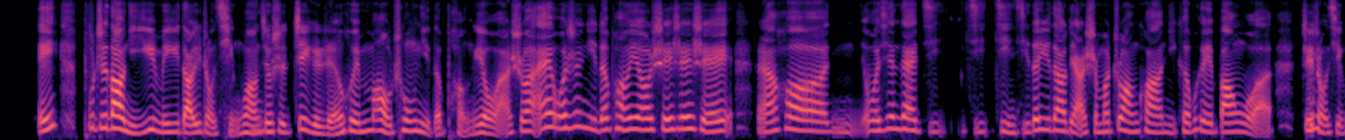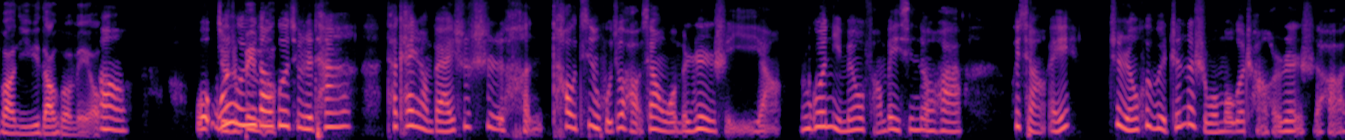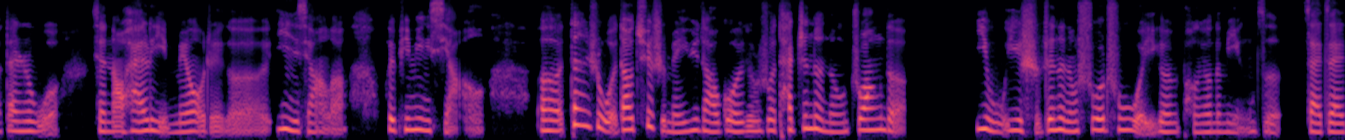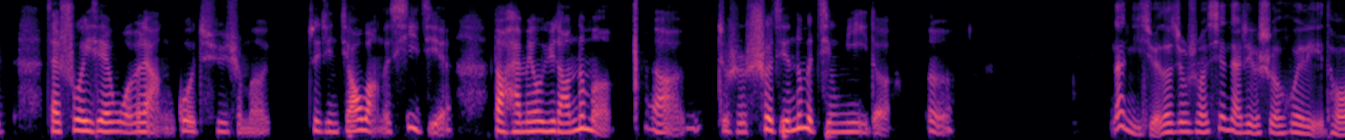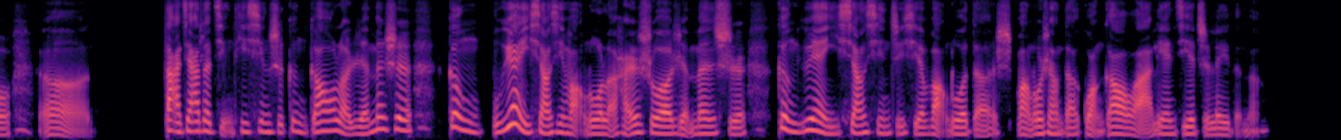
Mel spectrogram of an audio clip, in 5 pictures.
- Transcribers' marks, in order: other background noise; tsk
- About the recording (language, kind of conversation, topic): Chinese, podcast, 我们该如何保护网络隐私和安全？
